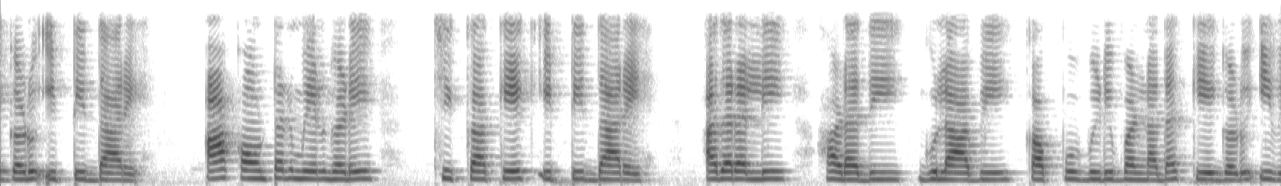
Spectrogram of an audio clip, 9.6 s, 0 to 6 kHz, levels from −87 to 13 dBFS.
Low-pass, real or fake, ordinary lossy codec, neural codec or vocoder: 5.4 kHz; real; none; none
